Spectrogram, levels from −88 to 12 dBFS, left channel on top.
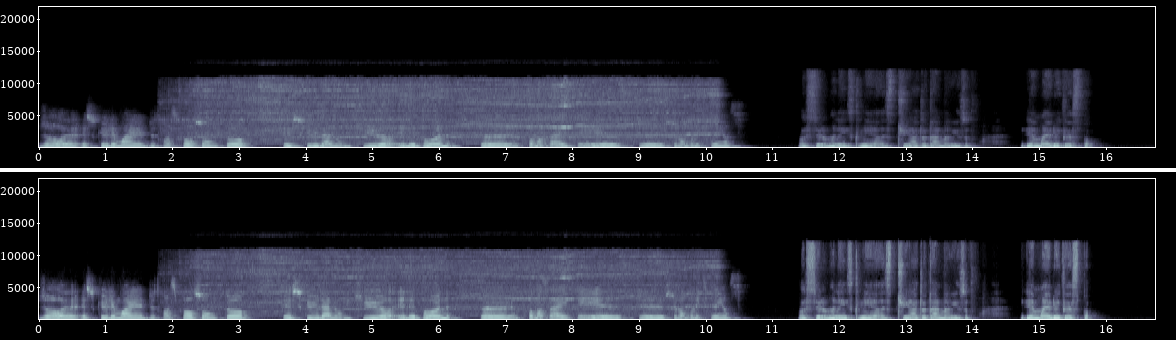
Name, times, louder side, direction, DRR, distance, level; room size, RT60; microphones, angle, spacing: voice 1, 0.0-3.1 3.7-6.2 6.6-10.4, right 2 dB, 40° right, 0.7 m, -21 dB
sound 1, 1.8-10.2, left 2 dB, 35° left, 2.1 m, -36 dB
voice 2, 11.4-14.0 14.7-15.7, right 6 dB, 65° right, 0.4 m, -21 dB
8.3 x 3.5 x 5.9 m
head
